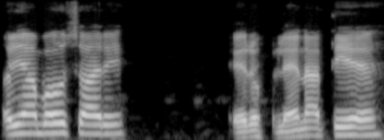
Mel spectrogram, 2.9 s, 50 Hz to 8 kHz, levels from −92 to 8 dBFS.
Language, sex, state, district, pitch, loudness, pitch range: Hindi, male, Bihar, Darbhanga, 190 Hz, -15 LUFS, 165-200 Hz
